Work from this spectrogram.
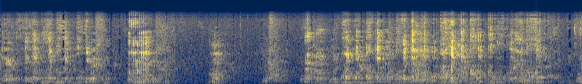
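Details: Pigs on a farm during breeding, a big boar mating a sow; dense, rough grunts and snorts overlap irregularly, with louder bursts near two and five seconds and a constant noisy pen background.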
